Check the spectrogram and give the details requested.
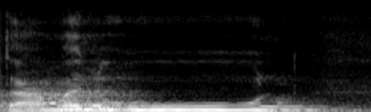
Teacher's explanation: میم کو جلدی ادا کریں گے، لام کو لمبا کریں گے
